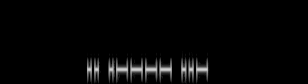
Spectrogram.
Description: Morse code, heard as a keyed tone, about 33 wpm, 700 Hz. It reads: I1U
